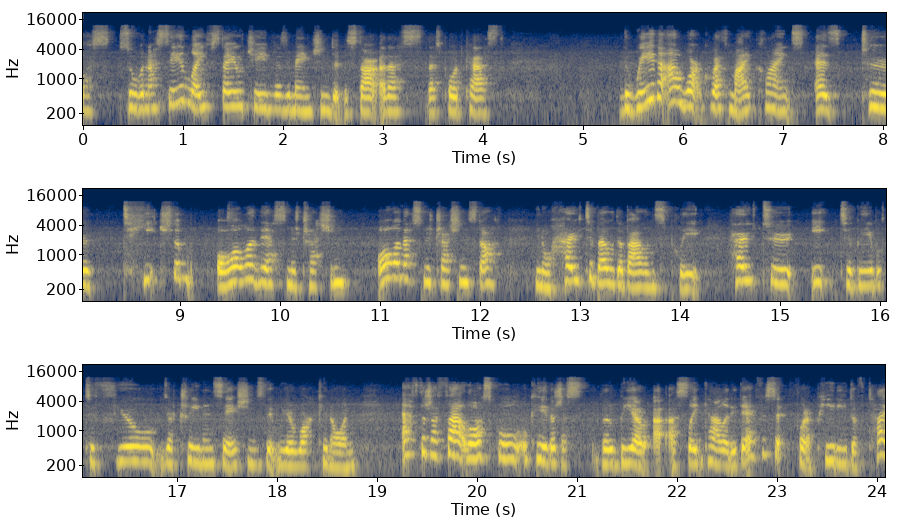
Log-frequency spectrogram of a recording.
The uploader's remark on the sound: My apologies for the poor sound quality in this episode!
